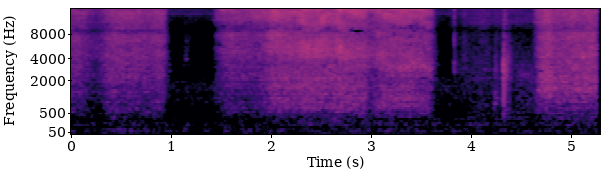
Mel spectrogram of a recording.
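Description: Hand-filing strokes along the edge of a wet toughened glass pane: three long, hissing rasps with short pauses between them, and a small tick near the end.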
